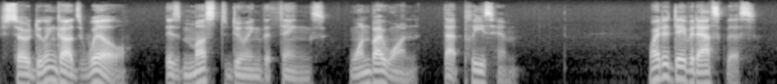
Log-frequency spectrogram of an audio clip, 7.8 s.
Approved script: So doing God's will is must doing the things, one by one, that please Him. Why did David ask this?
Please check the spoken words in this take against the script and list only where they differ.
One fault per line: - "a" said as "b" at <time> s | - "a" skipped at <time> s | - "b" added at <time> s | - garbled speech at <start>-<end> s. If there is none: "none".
none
